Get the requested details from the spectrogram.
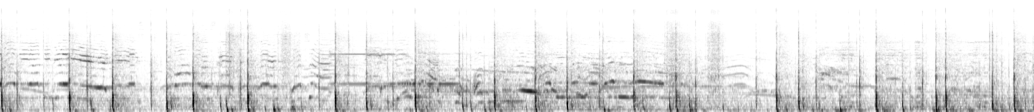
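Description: Fireworks crackle and fizz.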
